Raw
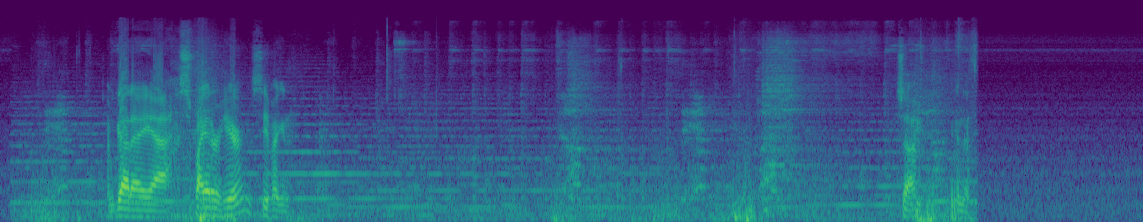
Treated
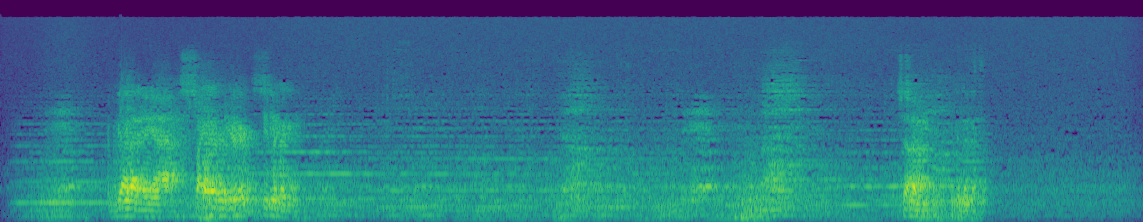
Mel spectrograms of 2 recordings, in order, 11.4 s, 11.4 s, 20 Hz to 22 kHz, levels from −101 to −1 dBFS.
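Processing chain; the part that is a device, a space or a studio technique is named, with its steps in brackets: filmed off a television (band-pass 170–6100 Hz; peaking EQ 630 Hz +5.5 dB 0.59 oct; reverberation RT60 0.50 s, pre-delay 53 ms, DRR -4 dB; white noise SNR 30 dB; level rider gain up to 7.5 dB; AAC 48 kbps 44.1 kHz)

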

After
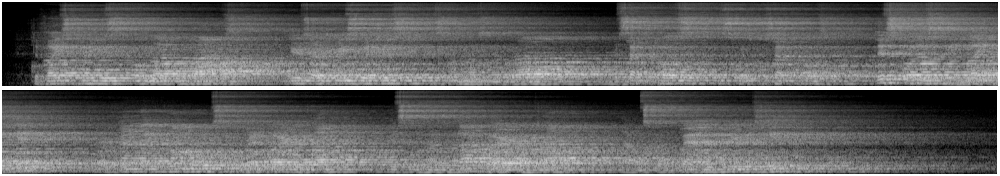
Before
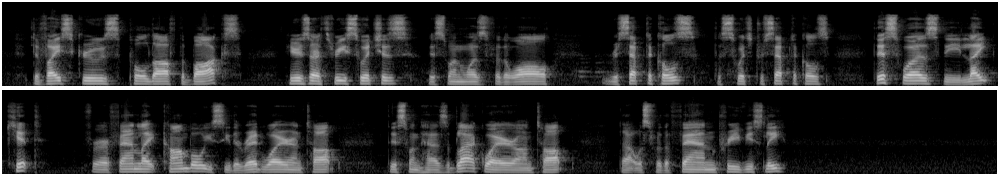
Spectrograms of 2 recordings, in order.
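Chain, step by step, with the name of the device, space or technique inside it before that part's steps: shimmer-style reverb (harmony voices +12 st -10 dB; reverberation RT60 5.4 s, pre-delay 31 ms, DRR -7.5 dB); trim -2 dB

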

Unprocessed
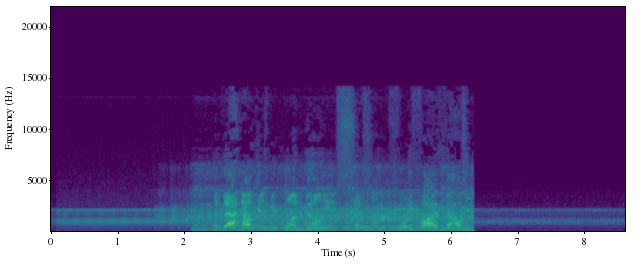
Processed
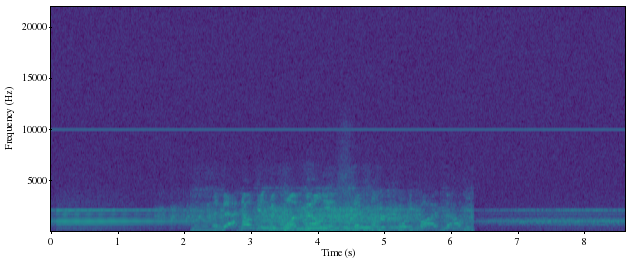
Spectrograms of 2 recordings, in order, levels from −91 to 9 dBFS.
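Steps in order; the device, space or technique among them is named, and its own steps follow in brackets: medium wave at night (band-pass 130–4300 Hz; compression 4:1, threshold -41 dBFS, peak gain reduction 19.5 dB; tremolo 0.25 Hz, depth 67%; whistle 10 kHz -69 dBFS; white noise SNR 20 dB); trim +7.5 dB

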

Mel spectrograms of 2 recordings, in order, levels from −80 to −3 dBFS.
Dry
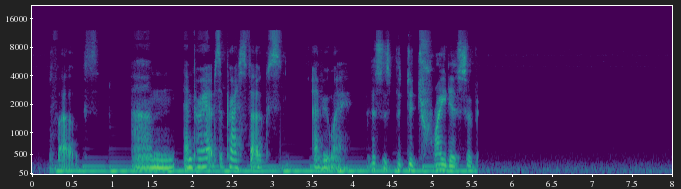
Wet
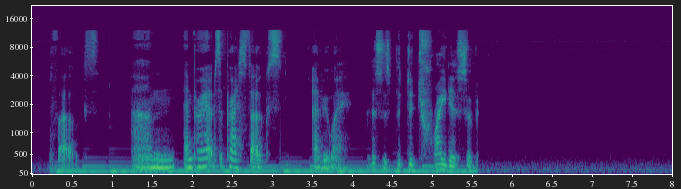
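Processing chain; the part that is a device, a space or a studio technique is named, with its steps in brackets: budget condenser microphone (high-pass 83 Hz; resonant high shelf 7.4 kHz +8 dB, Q 1.5); trim -2 dB

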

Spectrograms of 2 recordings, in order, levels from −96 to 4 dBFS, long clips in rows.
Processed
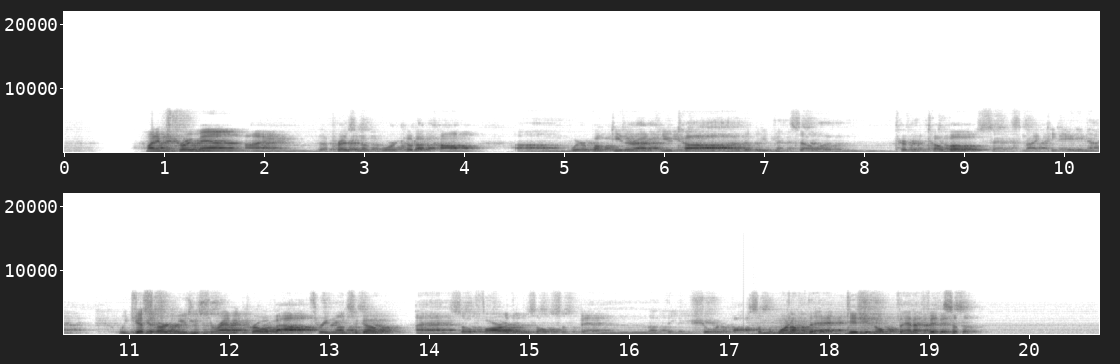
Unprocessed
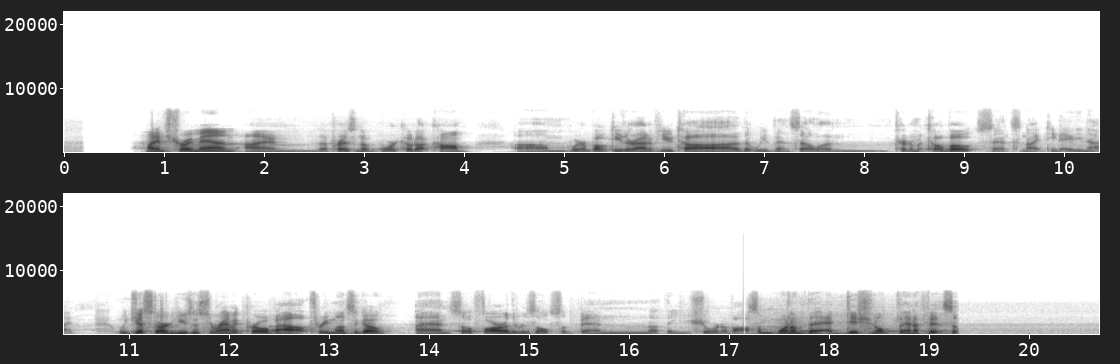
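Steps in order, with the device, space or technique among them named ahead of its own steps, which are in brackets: microphone above a desk (comb 2.8 ms, depth 70%; reverberation RT60 0.35 s, pre-delay 94 ms, DRR 4.5 dB); trim -8 dB

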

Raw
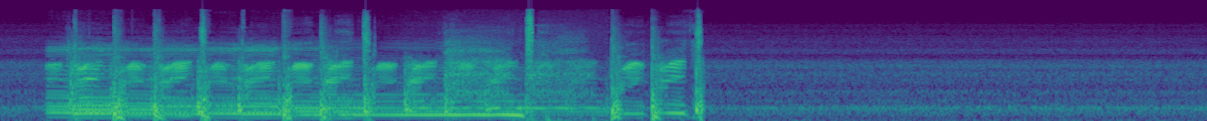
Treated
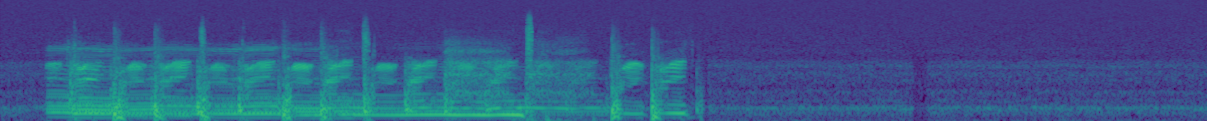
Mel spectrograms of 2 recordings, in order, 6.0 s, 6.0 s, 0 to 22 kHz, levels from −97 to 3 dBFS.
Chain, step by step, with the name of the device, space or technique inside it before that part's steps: worn cassette (low-pass 7.6 kHz; wow and flutter; level dips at 3.47/4.57 s, 65 ms -15 dB; white noise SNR 24 dB); trim -5.5 dB

